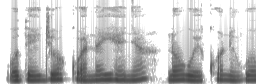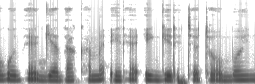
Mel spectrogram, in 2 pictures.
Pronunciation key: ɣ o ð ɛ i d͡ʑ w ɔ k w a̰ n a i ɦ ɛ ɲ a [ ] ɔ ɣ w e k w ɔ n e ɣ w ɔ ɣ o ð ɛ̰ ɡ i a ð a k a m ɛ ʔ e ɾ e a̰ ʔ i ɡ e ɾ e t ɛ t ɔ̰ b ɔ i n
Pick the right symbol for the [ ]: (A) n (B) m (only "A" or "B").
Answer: A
